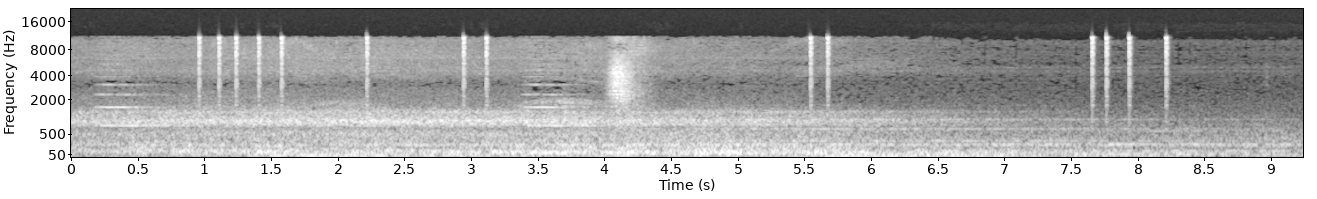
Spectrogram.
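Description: Short soft electronic clicks tick as a menu selection moves.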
